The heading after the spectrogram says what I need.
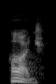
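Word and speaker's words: Hage: Rory Hae, is that how you say it? Rory Hae. Hodge.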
